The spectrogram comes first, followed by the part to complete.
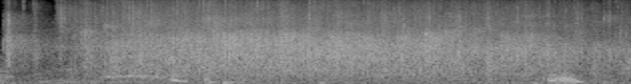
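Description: Congregation applauding, building up about a second in and tapering off near the end.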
